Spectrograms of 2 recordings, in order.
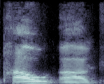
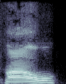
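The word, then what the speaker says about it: Pfau: PAU course is one of the toughest in the country.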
